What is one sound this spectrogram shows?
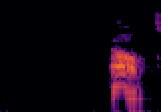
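A man speaks briefly into a close microphone.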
